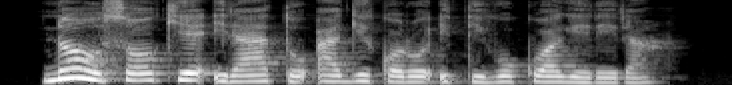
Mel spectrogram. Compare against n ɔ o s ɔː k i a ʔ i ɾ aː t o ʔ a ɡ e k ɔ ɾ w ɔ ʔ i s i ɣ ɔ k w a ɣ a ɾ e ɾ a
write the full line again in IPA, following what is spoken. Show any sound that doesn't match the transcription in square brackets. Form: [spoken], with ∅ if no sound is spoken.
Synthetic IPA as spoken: n ɔ o s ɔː k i [ɛ] ʔ i ɾ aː t o ʔ a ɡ e k ɔ ɾ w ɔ ʔ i [t] i ɣ [o] k w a ɣ [e] ɾ e ɾ a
